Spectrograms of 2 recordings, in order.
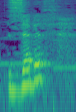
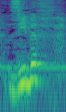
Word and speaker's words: Zebes: uh issue two zebeth zebuth whichever you prefer metroid other m the first in the series to have major voice acting they pronounce it zebes i never liked that personally but you know to each his own i like zeb's more but we can all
